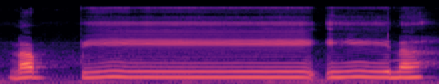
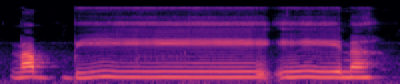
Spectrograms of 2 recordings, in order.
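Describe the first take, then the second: No difference in how they are said.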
